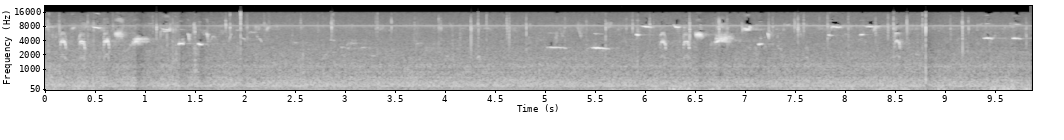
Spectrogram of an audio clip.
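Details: Unidentified bird singing outdoors: thin, high whistled notes and quick chirps in scattered bursts, busiest in the opening seconds and again toward the end, over a steady background hiss and a faint constant high tone.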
